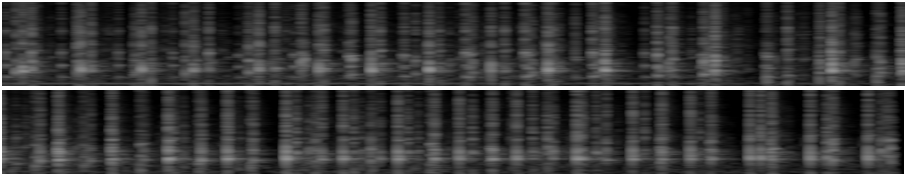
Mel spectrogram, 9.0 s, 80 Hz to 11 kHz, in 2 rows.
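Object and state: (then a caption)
Ribbed plastic cup tapped with nails. Long nails tap quickly on an empty, hollow orange ribbed plastic cup, producing a rapid, uneven stream of short, dry clicks. Each tap carries a hollow resonance around 590 Hz with bright edges and dies away almost at once.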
